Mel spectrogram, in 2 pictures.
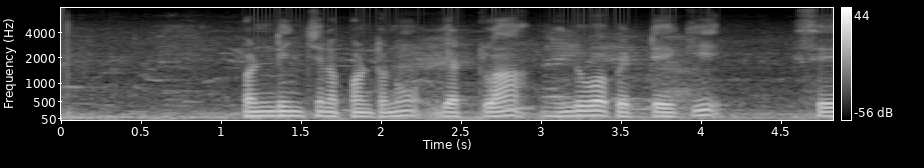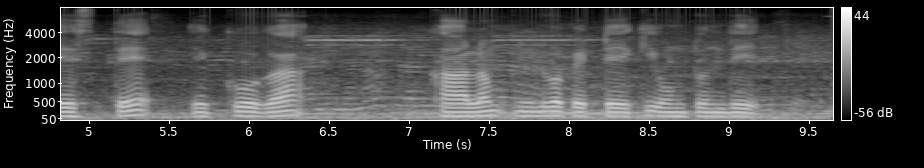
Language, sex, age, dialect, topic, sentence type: Telugu, male, 18-24, Southern, agriculture, question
